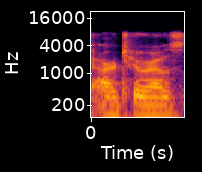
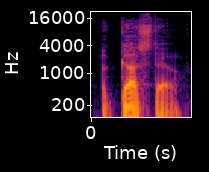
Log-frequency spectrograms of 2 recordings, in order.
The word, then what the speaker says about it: Augusto: Yeah, his name was not Arturo. I believe it was Augusto.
